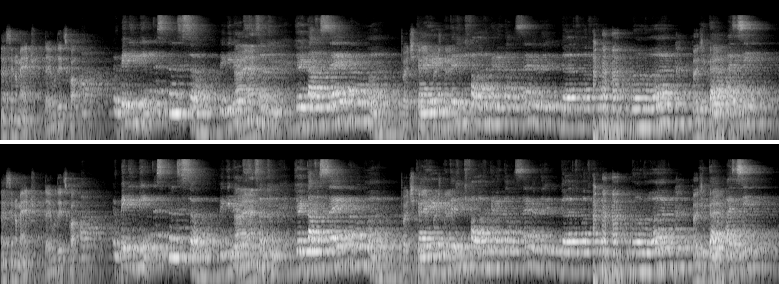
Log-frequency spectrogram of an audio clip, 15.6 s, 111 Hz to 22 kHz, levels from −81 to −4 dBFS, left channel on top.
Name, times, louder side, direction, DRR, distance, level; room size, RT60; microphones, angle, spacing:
voice 1, 0.0-1.6 4.7-5.2 8.0-9.1 11.8-12.4 13.5-14.5, equal, 5° right, 2 dB, 0.5 m, -27 dB
voice 2, 2.2-4.1 4.4-7.7 8.3-12.1 12.5-13.5 14.0-14.9, right 1 dB, 70° right, -5 dB, 1.7 m, -20 dB
10.0 x 7.7 x 2.8 m, 2.6 s
head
